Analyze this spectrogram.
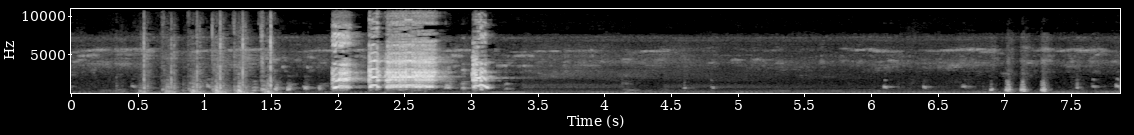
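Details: A red junglefowl kept as a lure (pikat) bird crows: a loud, harsh, clipped burst lasting about a second, preceded by quick rapid pulses and followed later by faint soft notes.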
